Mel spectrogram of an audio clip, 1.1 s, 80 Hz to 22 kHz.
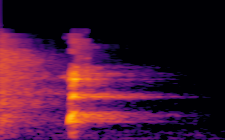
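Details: A single abrupt, brief voiced hiccup, fading out quickly, from a person smoking and drinking wine at 6:22 in the morning.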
